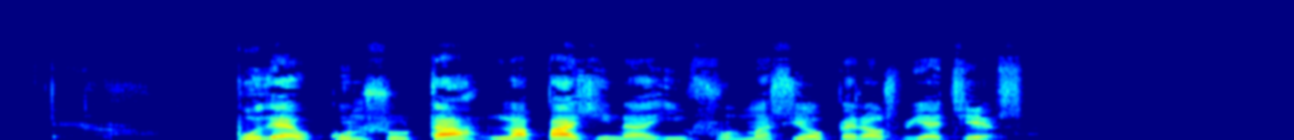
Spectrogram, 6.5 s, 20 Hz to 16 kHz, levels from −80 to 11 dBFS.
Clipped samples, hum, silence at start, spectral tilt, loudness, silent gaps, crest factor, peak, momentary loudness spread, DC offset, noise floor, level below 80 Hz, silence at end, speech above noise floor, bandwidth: under 0.1%; none; 1.2 s; -3.5 dB/octave; -24 LUFS; none; 24 dB; -2 dBFS; 18 LU; under 0.1%; -85 dBFS; -80 dBFS; 1.4 s; 60 dB; 10 kHz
